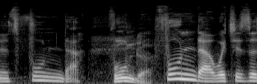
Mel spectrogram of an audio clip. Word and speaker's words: Funda: wrong well you know it looks like fun so people want to say Funda but the actual pronunciation is Funda Funda Funda which is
